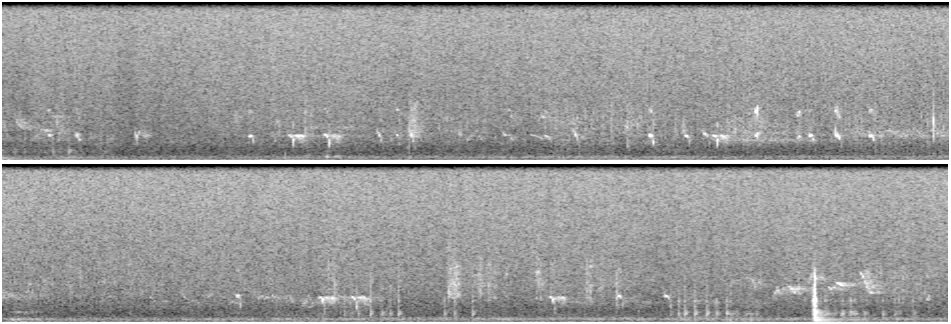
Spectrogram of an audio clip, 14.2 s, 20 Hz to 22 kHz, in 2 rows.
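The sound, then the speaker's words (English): A flock of birds perched in a tree above a net calls steadily, with many short, high-pitched lob calls overlapping over a low constant rumble, including birds numbered 387 and 305; the calls stay fairly soft, and a single sharp click stands out near the end. “And the lob calls there is bird 387 and also 305 calling.”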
